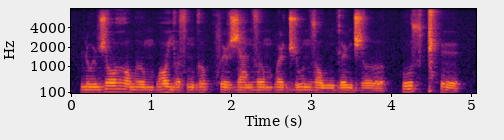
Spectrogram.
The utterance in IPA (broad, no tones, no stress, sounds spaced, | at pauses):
ɳ u ɳ ʒ ɔ ɣ ɔ w ɤ ʊ̯ m b ɔ j ɤ s ŋ ɡ ɤ kʷ f ʏ ɭ ʒ a n z ɤ m b ɔ ɭ d͡ʒ u n z ɔ w ŋ ɡ ʏ ɳ d͡ʒ ɤ | u s ǁʰ ʏ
